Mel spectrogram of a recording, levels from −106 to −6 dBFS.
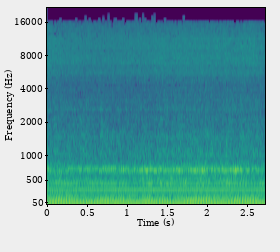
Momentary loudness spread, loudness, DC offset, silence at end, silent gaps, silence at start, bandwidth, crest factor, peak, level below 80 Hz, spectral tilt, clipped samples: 2 LU; -31 LUFS; under 0.1%; 0 s; none; 0 s; 17.5 kHz; 12 dB; -18 dBFS; -32 dBFS; -5.5 dB/octave; under 0.1%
